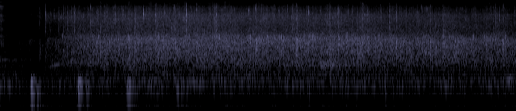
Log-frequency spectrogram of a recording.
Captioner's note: audience applauding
